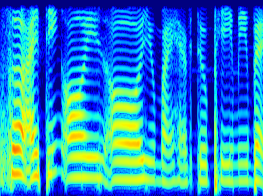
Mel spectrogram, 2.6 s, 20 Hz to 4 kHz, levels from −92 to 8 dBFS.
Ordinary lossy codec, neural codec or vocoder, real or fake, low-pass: none; none; real; 3.6 kHz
